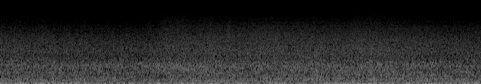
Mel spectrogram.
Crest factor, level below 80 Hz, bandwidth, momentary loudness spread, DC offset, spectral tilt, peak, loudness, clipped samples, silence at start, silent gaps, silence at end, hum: 14 dB; -44 dBFS; 16.5 kHz; 2 LU; under 0.1%; -4.5 dB/octave; -24 dBFS; -39 LUFS; under 0.1%; 0 s; none; 0 s; none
